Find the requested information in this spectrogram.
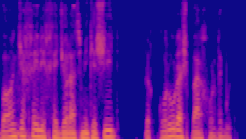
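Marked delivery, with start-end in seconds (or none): none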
